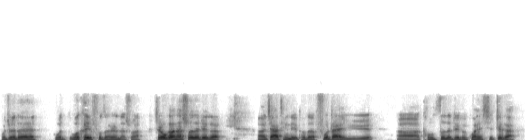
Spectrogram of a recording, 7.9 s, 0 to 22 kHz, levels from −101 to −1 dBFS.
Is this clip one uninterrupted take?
no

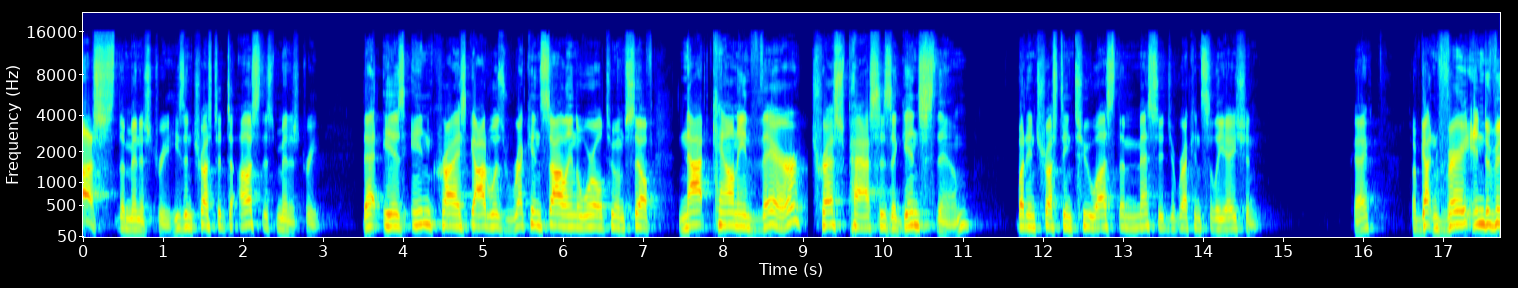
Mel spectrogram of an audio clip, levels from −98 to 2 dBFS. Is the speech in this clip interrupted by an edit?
yes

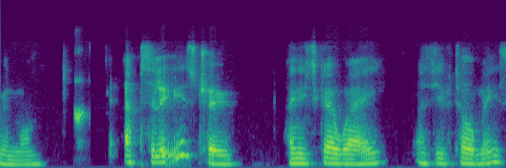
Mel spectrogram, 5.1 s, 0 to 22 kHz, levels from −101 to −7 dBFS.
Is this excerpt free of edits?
no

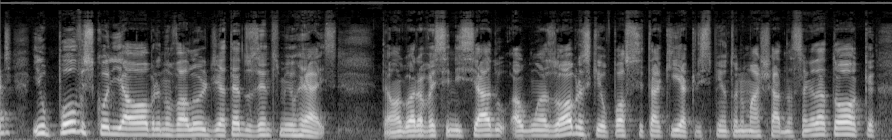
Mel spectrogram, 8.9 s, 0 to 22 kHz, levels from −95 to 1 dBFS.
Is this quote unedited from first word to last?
yes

